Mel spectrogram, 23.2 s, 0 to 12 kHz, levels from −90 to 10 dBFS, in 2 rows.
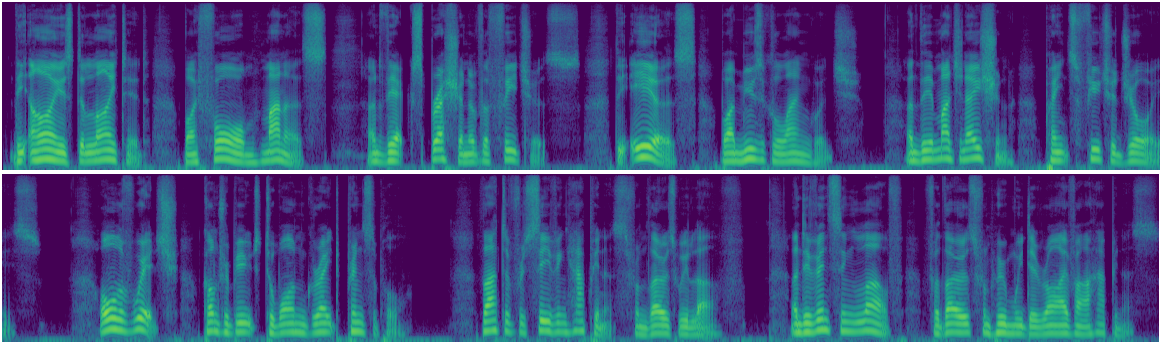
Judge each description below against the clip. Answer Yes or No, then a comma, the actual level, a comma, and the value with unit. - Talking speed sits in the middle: No, slow, 130 wpm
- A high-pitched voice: No, low, 130 Hz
